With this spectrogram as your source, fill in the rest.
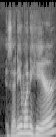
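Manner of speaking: calm non-threatening tone. A player's character pokes her head through a door and calls out in a normal, non-threatening tone. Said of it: "like a normal tone, but like a non-threatening one".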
